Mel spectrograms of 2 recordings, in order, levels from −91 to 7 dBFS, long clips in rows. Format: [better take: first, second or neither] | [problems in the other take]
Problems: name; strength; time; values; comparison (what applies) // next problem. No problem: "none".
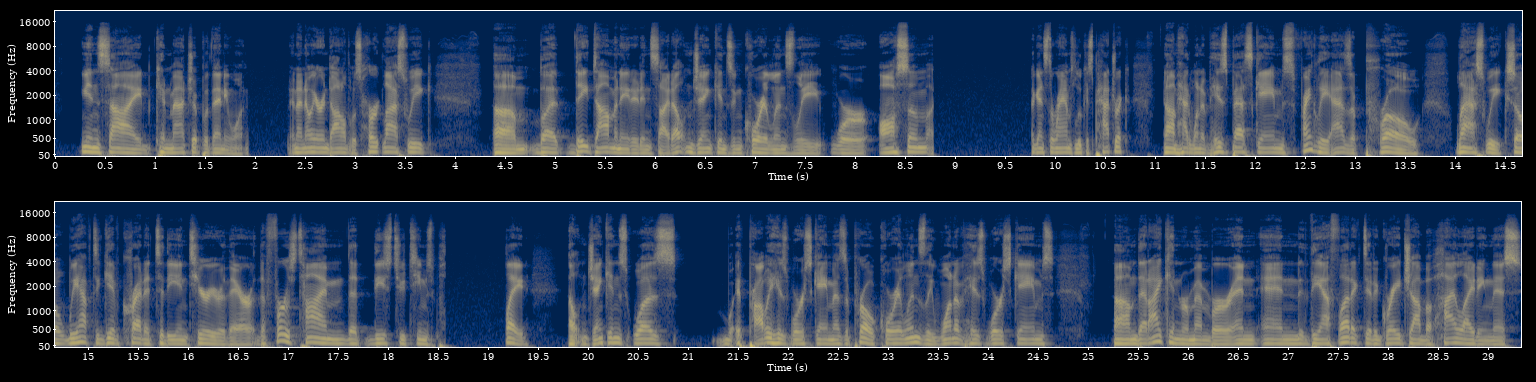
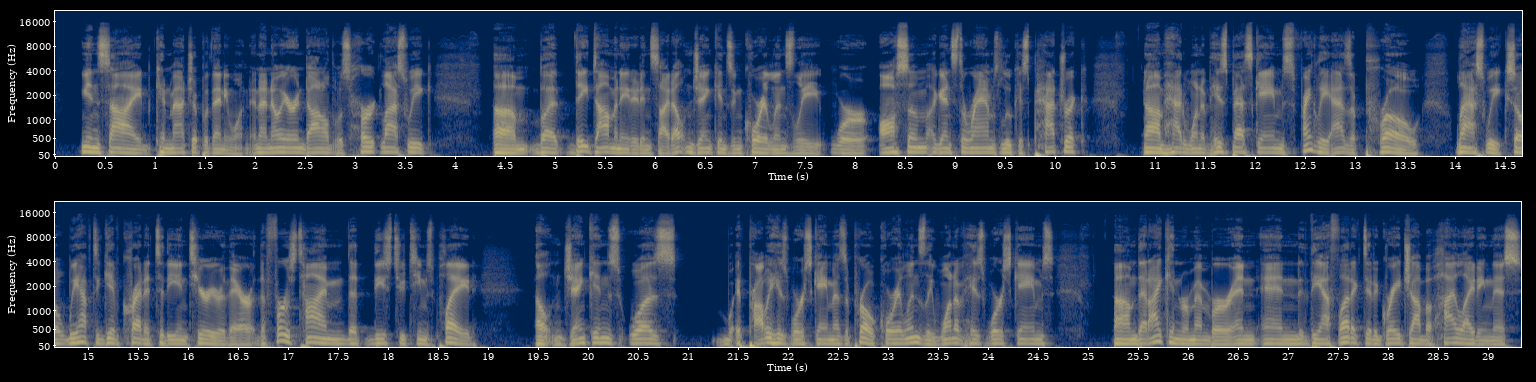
second | audio freezing; at 2 s, at 9 s for 1 s and at 19 s for 0.5 s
